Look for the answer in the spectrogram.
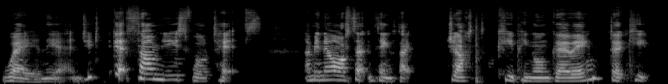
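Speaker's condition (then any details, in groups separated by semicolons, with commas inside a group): Deafness; analog hearing aids in childhood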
